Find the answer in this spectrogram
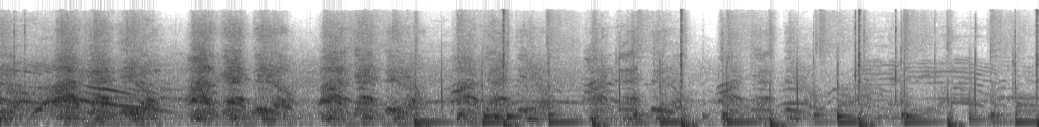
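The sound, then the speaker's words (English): A big stadium crowd at an Argentino Juniors football match roars and cheers wildly as the players come out one by one onto the field from the chest of a giant Maradona figure, a dense, loud wall of shouting voices that swells and surges, with rhythmic chant-like bursts and a steady low hum beneath. “One by one, the players pop out of his chest cavity onto the field, and now the crowd really goes nuts.”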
